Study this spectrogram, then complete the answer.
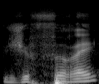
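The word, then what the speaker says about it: je ferai: anything to do with an a now it's jeff ray pronounced like that je foreign the verb to go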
